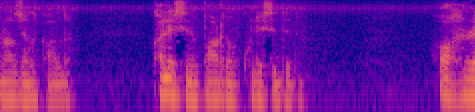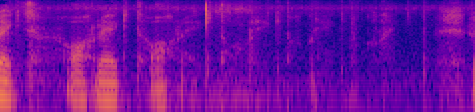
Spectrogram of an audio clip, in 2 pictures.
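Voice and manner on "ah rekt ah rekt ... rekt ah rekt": fading whisper. Pretend. (fısıltıyla sönüp giden)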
